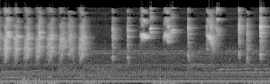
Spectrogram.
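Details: Long-tailed shrike song starting with a quick rattling run of scratchy notes, followed by separate high chirps and squeaky squawks, above a steady low hum.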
